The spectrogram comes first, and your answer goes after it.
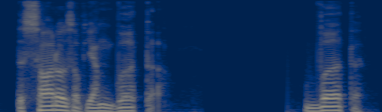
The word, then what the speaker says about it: Werther: Werther, how it rhymes with Goethe, should not be lost upon us.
